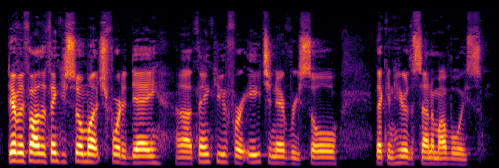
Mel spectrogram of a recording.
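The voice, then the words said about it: Congested, cracking voice. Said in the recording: “my sinuses went haywire ... my voice is just kind of coming back a little bit. So if you hear it crack”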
